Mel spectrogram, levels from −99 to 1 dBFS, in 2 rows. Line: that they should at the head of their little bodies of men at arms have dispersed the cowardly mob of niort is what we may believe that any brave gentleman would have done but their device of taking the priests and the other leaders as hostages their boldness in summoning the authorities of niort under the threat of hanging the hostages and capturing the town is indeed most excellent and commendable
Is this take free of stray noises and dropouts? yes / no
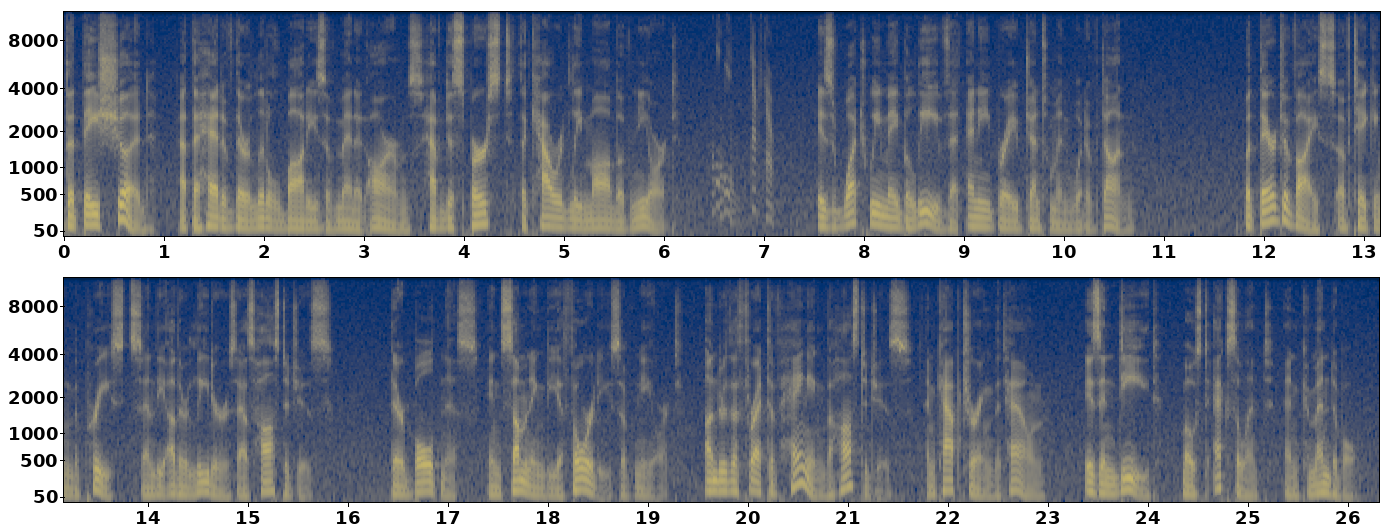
no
